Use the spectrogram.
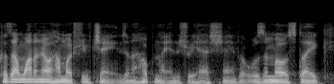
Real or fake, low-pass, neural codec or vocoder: fake; 7.2 kHz; autoencoder, 48 kHz, 32 numbers a frame, DAC-VAE, trained on Japanese speech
